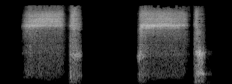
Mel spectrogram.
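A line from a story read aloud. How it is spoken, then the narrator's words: Hissing. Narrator (Russian): прошипел баллончик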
